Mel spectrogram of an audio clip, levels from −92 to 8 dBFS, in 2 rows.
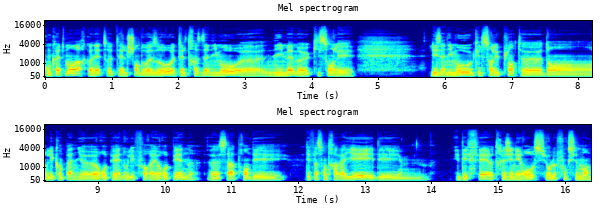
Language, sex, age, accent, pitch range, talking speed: French, male, 20-39, French, 95-115 Hz, 180 wpm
